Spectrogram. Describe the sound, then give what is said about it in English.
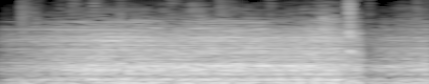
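A loud, sustained roar from a packed stadium crowd as a ball is driven deep to right field, a dense wall of cheering voices that holds steady throughout, with a brief dip and a sharp burst near the end. “Just, the roar of the crowd, Smithy.”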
